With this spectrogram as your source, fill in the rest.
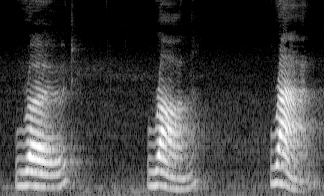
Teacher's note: for each of those sounds, the tongue is curving back to prepare the R sound for the word, and then coming down for the vowel, and then doing whatever it needs to finish the word.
